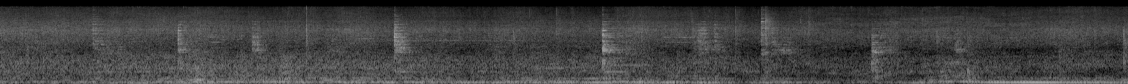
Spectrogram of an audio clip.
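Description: Green chillies, peanuts and garlic sizzling in oil on an iron tawa, stirred with a metal spoon. The spoon scrapes and clicks sharply against the griddle every couple of seconds.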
